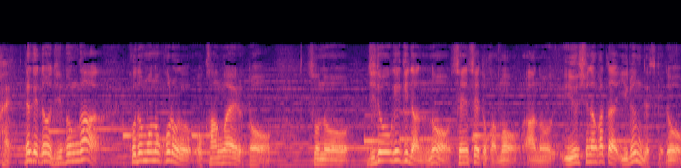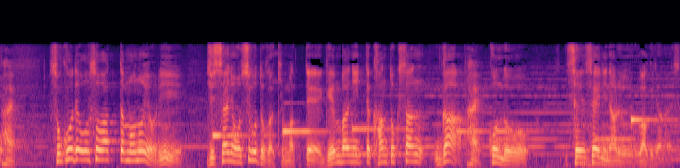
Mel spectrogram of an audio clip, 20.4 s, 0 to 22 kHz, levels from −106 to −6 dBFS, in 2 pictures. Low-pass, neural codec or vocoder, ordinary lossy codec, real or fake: 7.2 kHz; none; none; real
